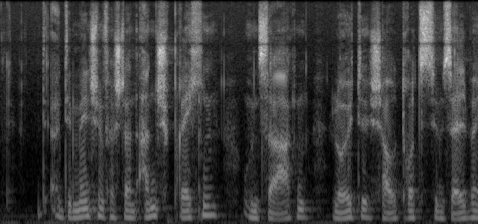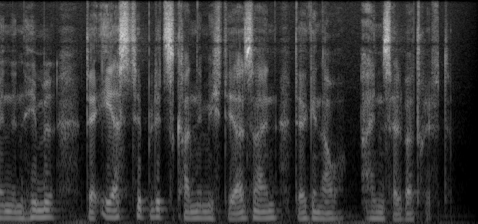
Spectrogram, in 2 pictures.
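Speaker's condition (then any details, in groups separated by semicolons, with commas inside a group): No condition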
